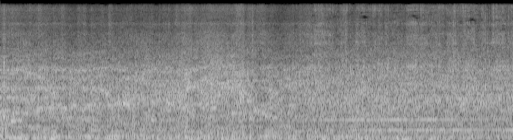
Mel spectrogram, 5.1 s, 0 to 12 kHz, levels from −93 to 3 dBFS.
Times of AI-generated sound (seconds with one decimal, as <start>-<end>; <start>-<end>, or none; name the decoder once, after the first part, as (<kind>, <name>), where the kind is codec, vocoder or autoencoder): 0.0-3.1 (codec, SNAC)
